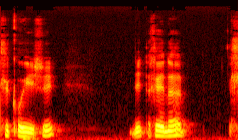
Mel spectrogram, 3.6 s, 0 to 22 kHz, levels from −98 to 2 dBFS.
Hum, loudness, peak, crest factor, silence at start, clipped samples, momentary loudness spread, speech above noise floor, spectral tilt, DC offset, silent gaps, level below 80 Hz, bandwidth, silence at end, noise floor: none; -21 LUFS; -6 dBFS; 18 dB; 0 s; under 0.1%; 11 LU; 41 dB; -6 dB/octave; under 0.1%; none; -46 dBFS; 14.5 kHz; 0 s; -61 dBFS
